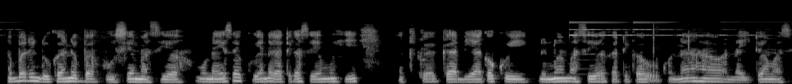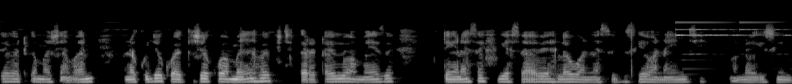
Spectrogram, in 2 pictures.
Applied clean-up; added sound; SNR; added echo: classical method log-MMSE.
